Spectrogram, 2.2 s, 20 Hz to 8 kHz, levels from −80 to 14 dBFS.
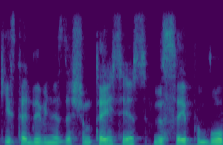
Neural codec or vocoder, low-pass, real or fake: codec, 16 kHz, 4 kbps, X-Codec, WavLM features, trained on Multilingual LibriSpeech; 7.2 kHz; fake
